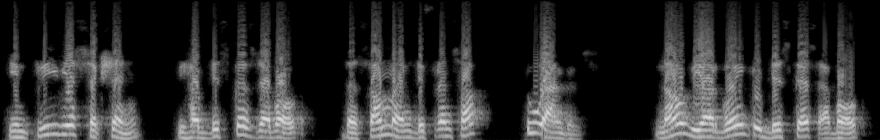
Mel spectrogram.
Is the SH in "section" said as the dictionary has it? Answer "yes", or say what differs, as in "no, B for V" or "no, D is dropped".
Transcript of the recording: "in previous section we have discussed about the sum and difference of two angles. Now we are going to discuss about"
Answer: yes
